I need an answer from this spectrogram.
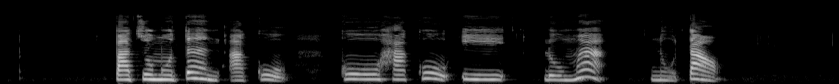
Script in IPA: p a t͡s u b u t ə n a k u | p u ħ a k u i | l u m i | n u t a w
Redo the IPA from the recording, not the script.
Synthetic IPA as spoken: p a t͡s u m u t ə n a k u | k u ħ a k u i | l u m a | n u t a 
